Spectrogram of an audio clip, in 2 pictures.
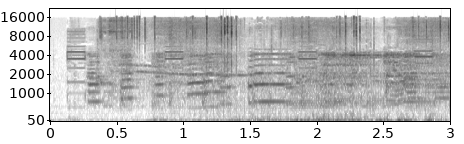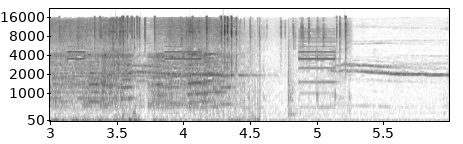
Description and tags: SoundScape GPSUK dila sharif oliver 5W
cityrings, galliard, soundscape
